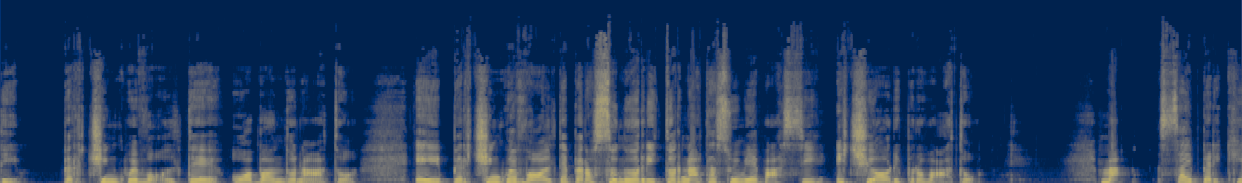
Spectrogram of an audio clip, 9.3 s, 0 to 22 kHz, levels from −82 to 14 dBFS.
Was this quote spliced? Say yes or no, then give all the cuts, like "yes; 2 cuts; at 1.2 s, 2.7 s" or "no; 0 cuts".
no; 0 cuts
